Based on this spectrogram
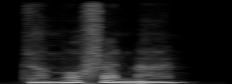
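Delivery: seductive, sultry delivery. Taking a turn at delivering the Muffin Man line, in a sexy, sultry voice. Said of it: "in a sexy, sultry voice".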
